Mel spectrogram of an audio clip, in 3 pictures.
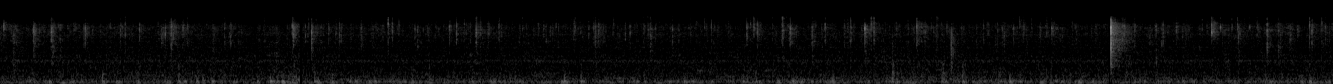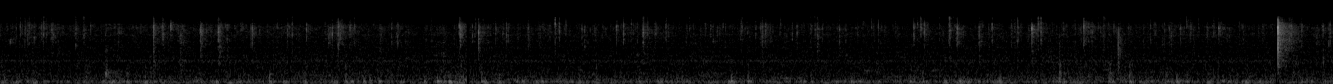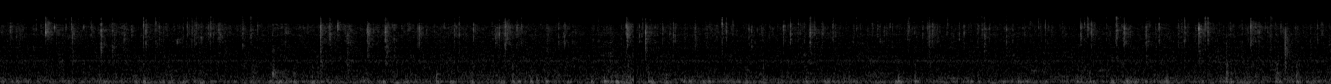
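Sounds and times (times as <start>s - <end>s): wood fire crackling: 0.0s - 39.9s
sharp loud pops from fire: 11.0s - 11.7s, 26.0s - 26.6s.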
